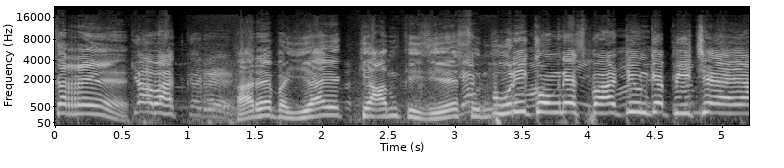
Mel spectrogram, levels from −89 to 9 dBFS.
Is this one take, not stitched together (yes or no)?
yes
